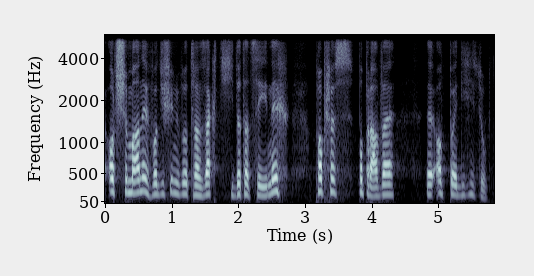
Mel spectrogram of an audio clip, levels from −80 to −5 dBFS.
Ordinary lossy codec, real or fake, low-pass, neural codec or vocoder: none; fake; 5.4 kHz; codec, 16 kHz, 0.7 kbps, FocalCodec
